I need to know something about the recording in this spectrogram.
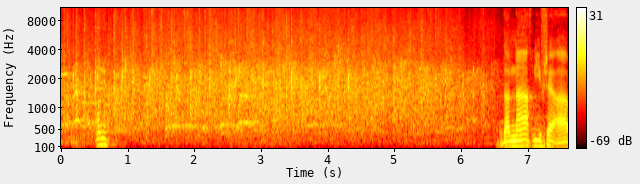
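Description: An audience applauds and cheers in a large hall.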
